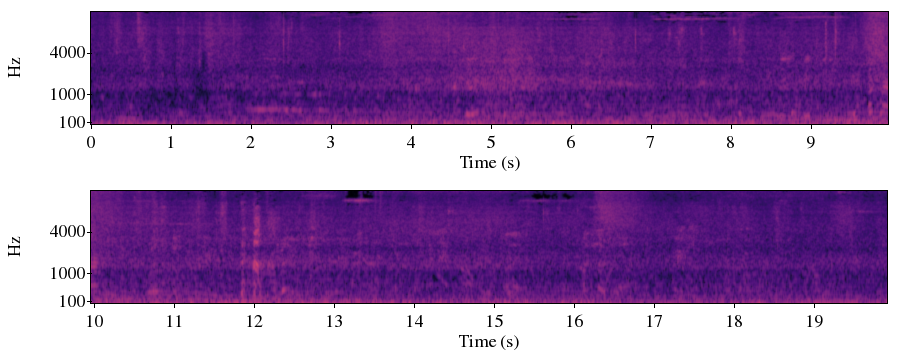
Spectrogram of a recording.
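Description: A low city hum rumbles steadily outdoors.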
